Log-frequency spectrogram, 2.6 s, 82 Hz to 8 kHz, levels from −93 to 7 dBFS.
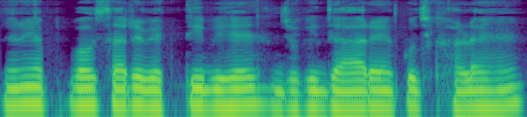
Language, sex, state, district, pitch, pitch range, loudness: Hindi, male, Jharkhand, Ranchi, 125 Hz, 120-130 Hz, -15 LUFS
